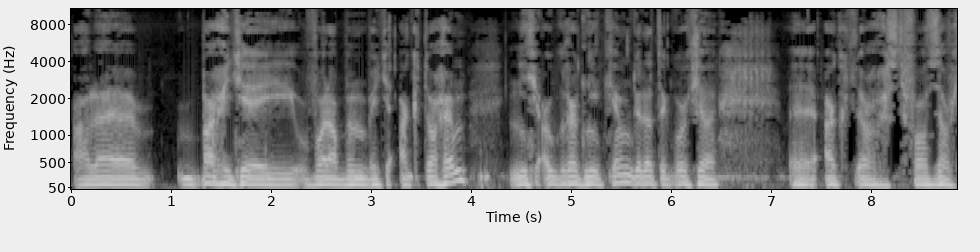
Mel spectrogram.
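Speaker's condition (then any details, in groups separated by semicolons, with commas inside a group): Down syndrome; genetic, trisomy 21, extra chromosome 21, from birth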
